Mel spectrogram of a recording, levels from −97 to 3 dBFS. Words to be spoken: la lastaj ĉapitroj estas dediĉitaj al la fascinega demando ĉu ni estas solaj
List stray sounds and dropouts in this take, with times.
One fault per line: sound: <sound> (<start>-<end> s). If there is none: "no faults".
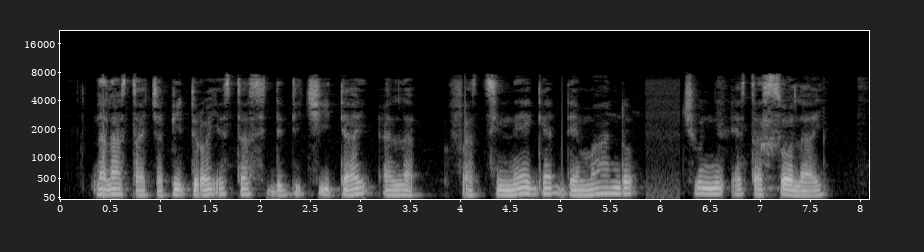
no faults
